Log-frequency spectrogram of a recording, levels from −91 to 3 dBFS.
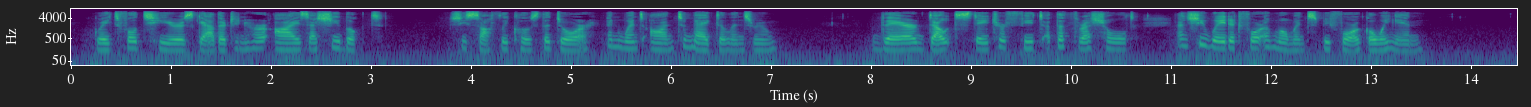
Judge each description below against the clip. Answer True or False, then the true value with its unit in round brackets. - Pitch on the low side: False (170 Hz)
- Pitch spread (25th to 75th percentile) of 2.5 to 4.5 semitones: True (3.3 semitones)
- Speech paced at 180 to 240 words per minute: False (155 wpm)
